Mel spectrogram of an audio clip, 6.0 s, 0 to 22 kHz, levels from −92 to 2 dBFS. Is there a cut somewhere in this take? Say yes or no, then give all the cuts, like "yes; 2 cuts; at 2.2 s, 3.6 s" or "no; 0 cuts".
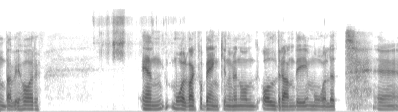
yes; 2 cuts; at 2.5 s, 3.5 s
